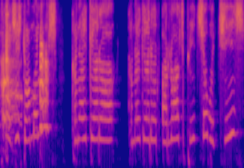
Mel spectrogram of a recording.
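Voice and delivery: tiny, squeaky, very high puppet voice, soft. Suggesting pizza orders in that voice, the speaker demonstrates: imitating the other speaker's voice. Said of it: "doing orders in that voice?".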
